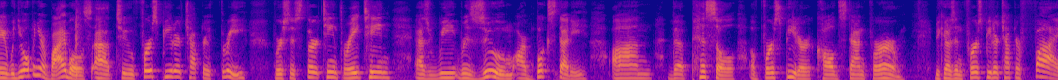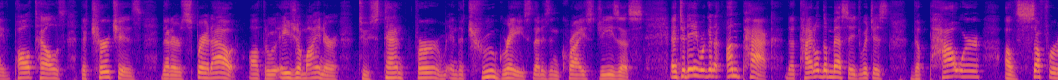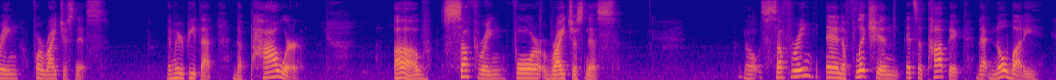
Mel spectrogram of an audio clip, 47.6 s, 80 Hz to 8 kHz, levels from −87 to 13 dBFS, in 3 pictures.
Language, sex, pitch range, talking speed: English, male, 150-185 Hz, 125 wpm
